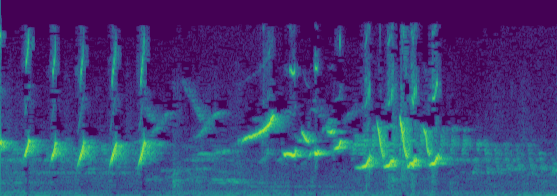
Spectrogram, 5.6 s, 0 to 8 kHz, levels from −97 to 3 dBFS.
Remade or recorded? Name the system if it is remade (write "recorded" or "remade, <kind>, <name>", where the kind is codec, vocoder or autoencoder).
recorded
